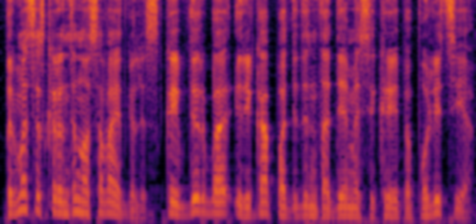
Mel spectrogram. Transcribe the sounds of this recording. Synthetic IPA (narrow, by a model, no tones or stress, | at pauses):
pʲɪɾmɐsʲɪskɐɾɐnʲt̪ʲɪnoːsɐʋɐɪd̪ɡɐlʲɪskɐɪp̚d̪ʲɪɾbɐɪɾiːkɑːpɐd̪ʲɪd̪ʲɪnt̪ɑːd̪ʲeːmʲɛsʲiːkɾʲɛɪpʲɛpoːlʲɪt̪sʲɪjɛː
